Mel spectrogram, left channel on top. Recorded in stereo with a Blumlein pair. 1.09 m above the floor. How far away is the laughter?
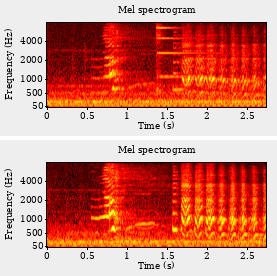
About 2.5 m.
